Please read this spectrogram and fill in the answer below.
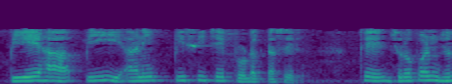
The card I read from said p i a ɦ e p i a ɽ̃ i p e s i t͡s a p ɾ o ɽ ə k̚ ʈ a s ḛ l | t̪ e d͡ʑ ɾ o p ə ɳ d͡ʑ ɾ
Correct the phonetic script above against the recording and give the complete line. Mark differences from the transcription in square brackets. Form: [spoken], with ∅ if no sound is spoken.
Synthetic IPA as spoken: p i [e] ɦ [a] p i a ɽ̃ i p [i] s i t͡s [e] p ɾ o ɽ ə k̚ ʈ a s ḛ l | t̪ e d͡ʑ ɾ o p ə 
